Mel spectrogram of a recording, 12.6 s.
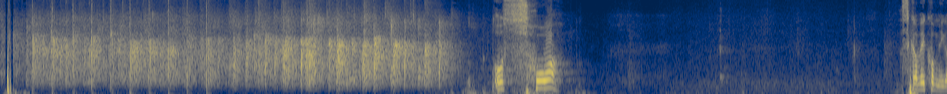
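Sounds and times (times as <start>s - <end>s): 
crowd applauding: 0.0s - 6.3s
speech: 6.6s - 7.6s, 12.1s - 12.6s.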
